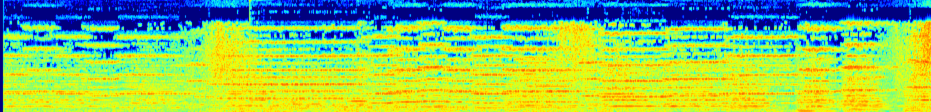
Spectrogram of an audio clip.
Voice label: 栏目 宣传; 艺术人生暑期特别节目人生课堂宣传

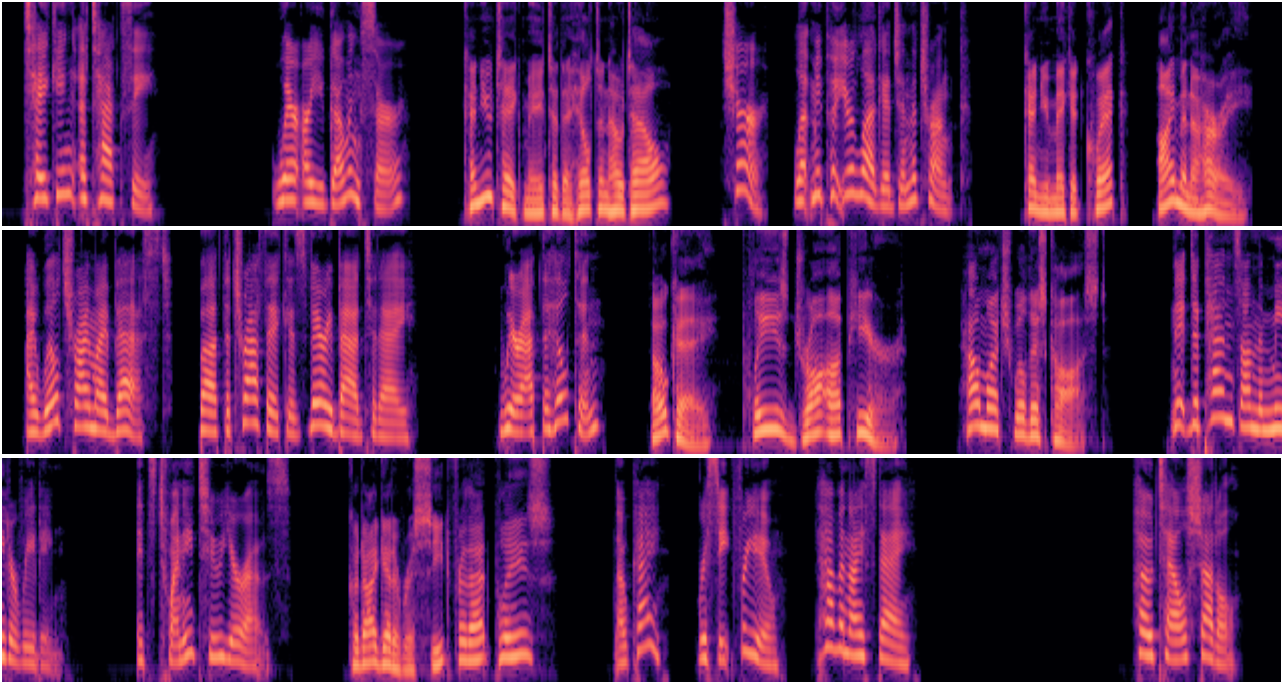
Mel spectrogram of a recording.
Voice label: 外籍女英 外语 美式英语 课文对话

